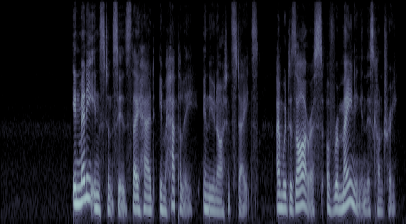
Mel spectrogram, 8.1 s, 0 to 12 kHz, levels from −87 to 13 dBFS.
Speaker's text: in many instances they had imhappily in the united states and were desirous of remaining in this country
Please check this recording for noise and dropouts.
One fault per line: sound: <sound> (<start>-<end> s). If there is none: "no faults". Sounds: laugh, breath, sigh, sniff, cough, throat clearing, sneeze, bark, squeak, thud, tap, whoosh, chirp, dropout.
no faults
